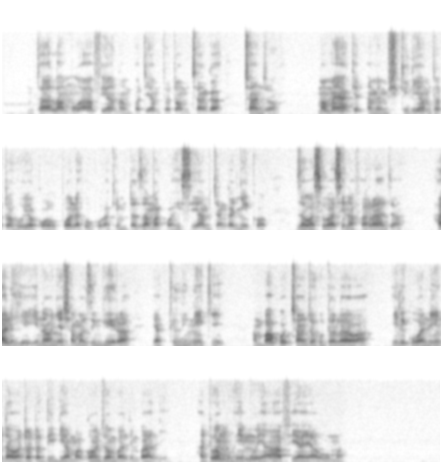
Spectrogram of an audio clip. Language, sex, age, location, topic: Swahili, male, 18-24, Kisii, health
